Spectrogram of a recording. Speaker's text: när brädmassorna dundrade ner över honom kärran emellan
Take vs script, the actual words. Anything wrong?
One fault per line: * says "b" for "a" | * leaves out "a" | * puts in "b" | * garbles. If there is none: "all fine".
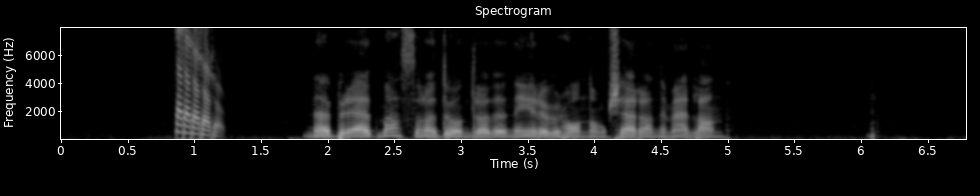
all fine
